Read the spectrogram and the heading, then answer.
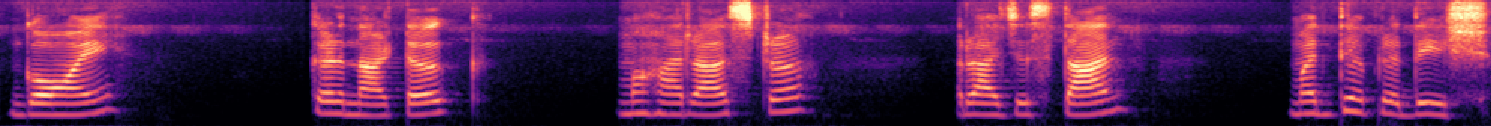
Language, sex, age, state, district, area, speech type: Goan Konkani, female, 18-30, Goa, Canacona, rural, spontaneous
